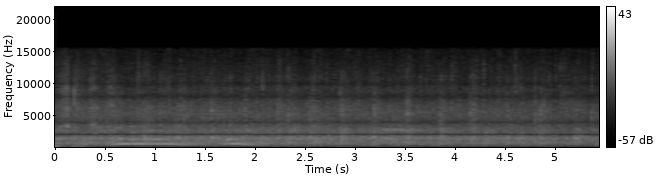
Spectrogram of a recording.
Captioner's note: applause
